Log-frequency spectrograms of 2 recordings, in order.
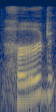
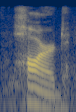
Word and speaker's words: hard: And this is instead of heard, it is hard. Road hard. Road heard. Okay. And it's more of a r sound. Um uh the word you're pronouncing when you say heard. Okay. I heard you say. Okay. H E A R D. We want to make an R sound.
